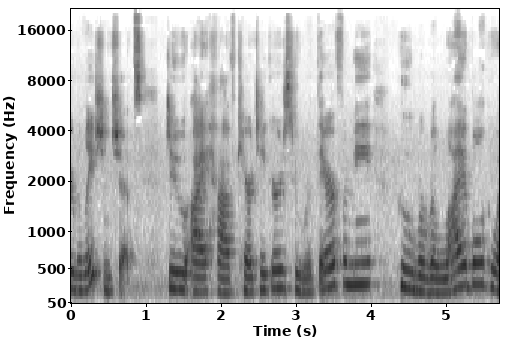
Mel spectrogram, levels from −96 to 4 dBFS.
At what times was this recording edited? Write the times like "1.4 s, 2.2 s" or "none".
none

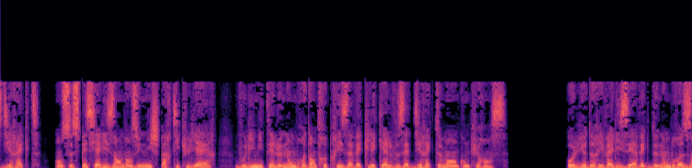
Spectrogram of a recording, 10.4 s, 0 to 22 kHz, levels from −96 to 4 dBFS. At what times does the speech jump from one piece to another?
none

